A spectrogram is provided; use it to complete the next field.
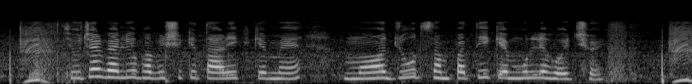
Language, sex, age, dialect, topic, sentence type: Maithili, male, 36-40, Eastern / Thethi, banking, statement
